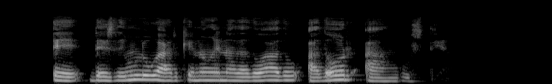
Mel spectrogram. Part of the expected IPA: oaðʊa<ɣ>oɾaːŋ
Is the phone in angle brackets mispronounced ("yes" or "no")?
yes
